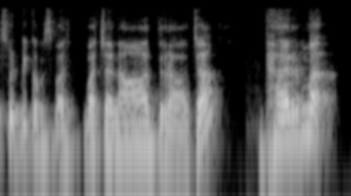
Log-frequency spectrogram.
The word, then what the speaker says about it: धर्म: Dharma That dha is Mahapranah.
